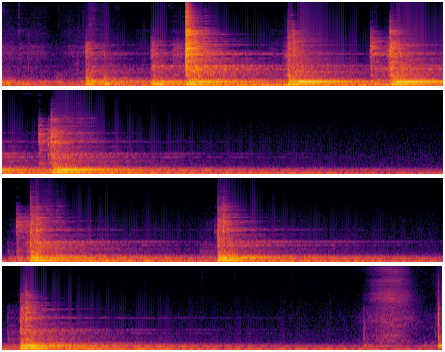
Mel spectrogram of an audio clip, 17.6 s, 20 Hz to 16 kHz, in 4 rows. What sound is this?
Metallic bass perc
Using a bench vise in a smithy getting bass heavy ambient sounds.
ambient, R, smithy, Roland, ntg3, bass, R26, industrial, vise, de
